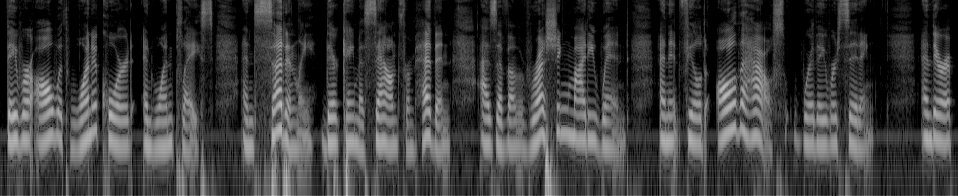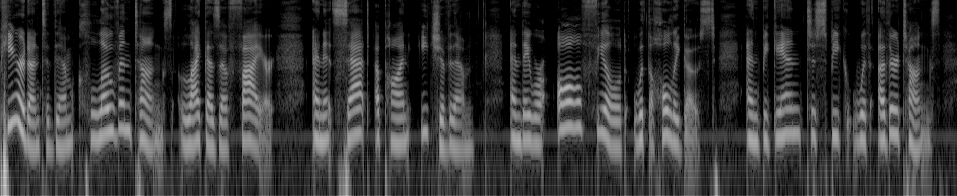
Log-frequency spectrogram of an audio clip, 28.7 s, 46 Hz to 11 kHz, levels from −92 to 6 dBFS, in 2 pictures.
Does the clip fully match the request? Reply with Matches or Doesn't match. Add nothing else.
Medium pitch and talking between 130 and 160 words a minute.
Doesn't match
